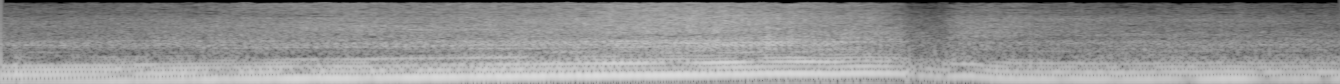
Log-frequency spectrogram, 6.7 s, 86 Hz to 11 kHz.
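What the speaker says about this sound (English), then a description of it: "And that sound is still coming from the V6 engine." A 1986 Chevrolet Camaro's V6 engine runs and revs, climbing steadily to a loud peak before dropping sharply back to a lower idle-like drone, heard alone and close.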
